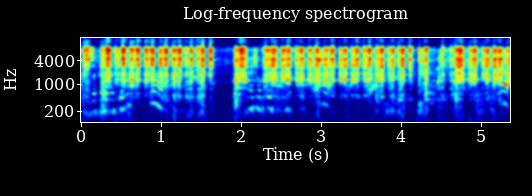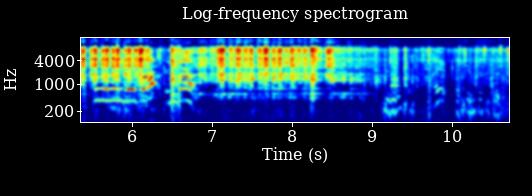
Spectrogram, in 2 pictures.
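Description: Fast, even rasping scrapes, about ten a second, of a metal knife or spatula worked against flatbread on a domed iron griddle (saj). The scraping breaks off briefly just before two seconds in and thins out after about eight seconds. A short voice is heard about six seconds in.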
